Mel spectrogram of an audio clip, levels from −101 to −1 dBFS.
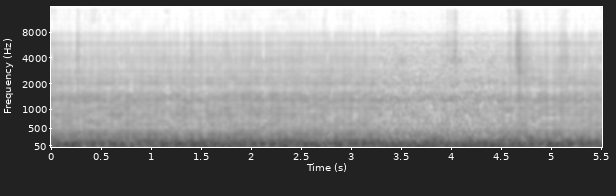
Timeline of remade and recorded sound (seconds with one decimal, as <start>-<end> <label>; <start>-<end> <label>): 0.0-3.3 remade; 3.3-4.5 recorded; 4.5-5.5 remade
